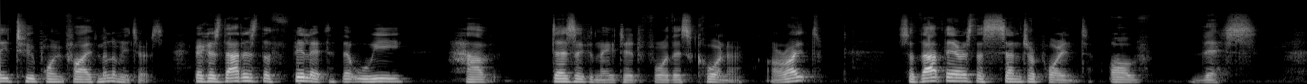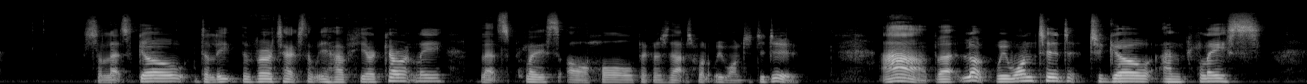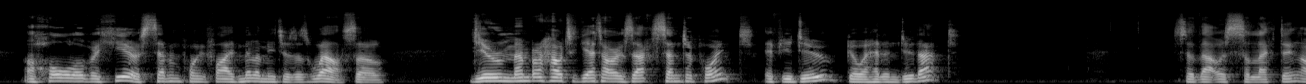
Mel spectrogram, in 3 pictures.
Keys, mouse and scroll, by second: 8.4 x, 11.2 x, 15.7 x, 18.8 shift+a, 21.5-22.3 scroll down 1, 22.3-22.7 scroll up 1, 23.3 shift+middle click, 39.0 s.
